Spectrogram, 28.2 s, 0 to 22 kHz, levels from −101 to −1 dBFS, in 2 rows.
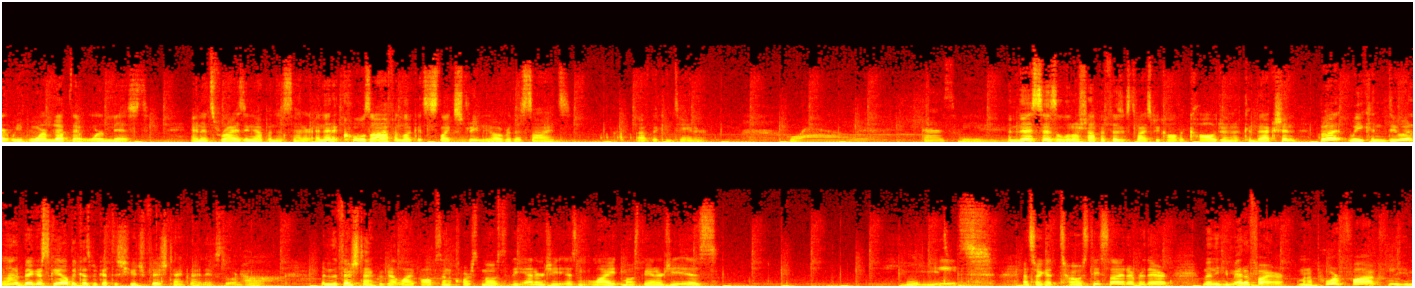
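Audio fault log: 15.33–15.37 s and 18.26–18.28 s, corrupt frame decoded: bit errors damaged compressed frames, and the decoder played them anyway, misreading gains or codes and putting energy at the wrong frequencies. The first event spans about three frames (roughly 40 ms), with its error peaking around -15 dBFS. The second spans about two frames (roughly 20 ms) and is weaker, around -30 dBFS. Each is heard as a short chirp, squeak, blip or noise burst lasting only as long as the damaged frames.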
